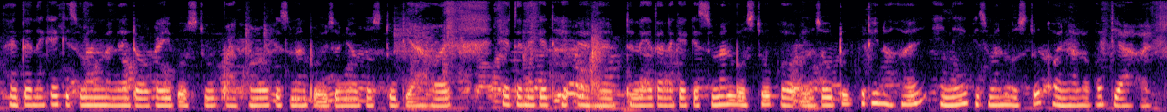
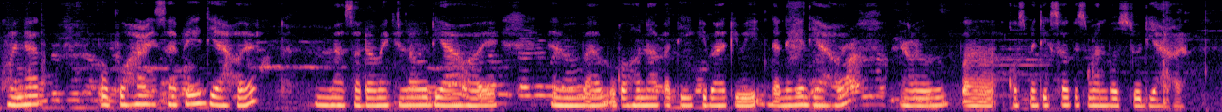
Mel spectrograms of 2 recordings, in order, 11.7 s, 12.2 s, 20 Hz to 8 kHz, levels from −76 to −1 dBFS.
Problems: background sounds at intervals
